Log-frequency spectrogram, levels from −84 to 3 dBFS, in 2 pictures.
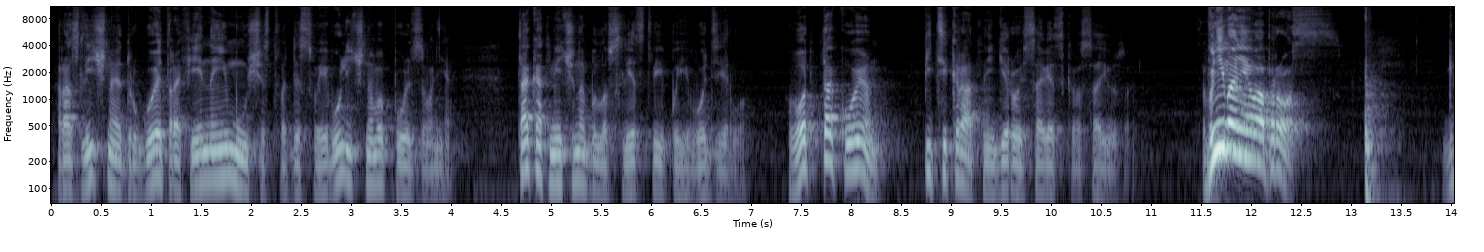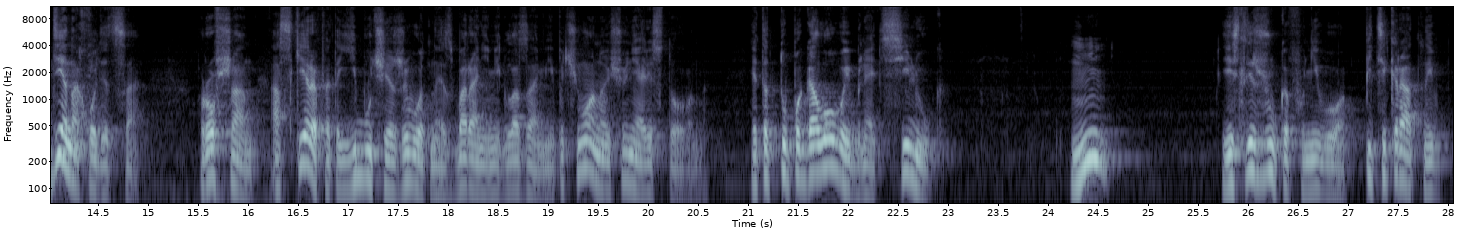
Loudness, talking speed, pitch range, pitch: -27 LUFS, 110 wpm, 95-150 Hz, 110 Hz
